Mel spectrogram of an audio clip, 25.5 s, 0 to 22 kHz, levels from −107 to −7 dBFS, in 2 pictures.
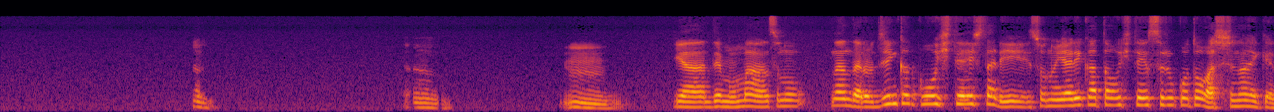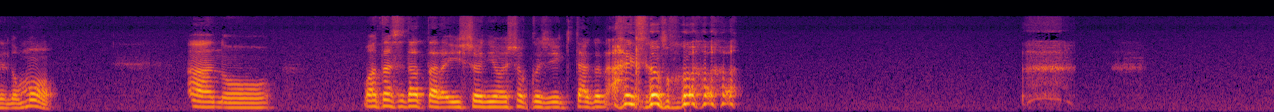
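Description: A speech recording with nothing technically wrong in it.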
